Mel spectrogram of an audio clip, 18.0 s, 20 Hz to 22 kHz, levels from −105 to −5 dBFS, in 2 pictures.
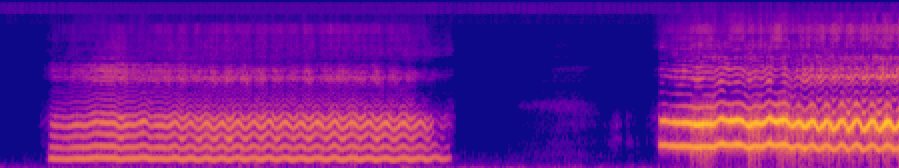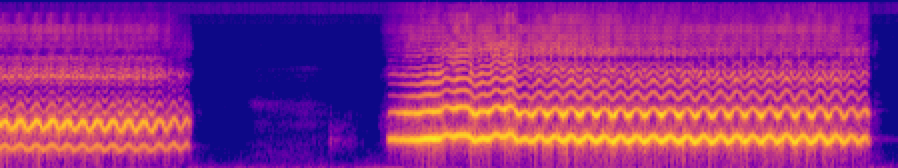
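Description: From start to finish the music sounds rough and grainy, with tones turning noisy rather than clean. This is likely Opus compression in its music (CELT) mode, starved of bits at a rate that fits about 16 kbps. Each band keeps its energy, but the detail inside is filled by folding or noise. Unlike MP3 damage, there is little swirling or holes, and the full bandwidth is kept up to about 20.2 kHz.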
